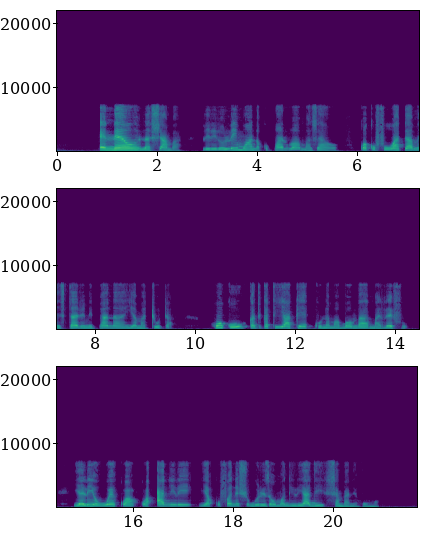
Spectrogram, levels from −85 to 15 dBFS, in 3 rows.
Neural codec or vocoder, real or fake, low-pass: codec, 16 kHz, 0.9 kbps, LongCat-Audio-Codec; fake; 7.2 kHz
